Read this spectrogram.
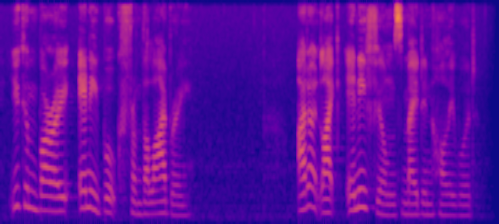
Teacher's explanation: When the word any is stressed, this tells us that we're talking about an unrestricted quantity or unlimited choice.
